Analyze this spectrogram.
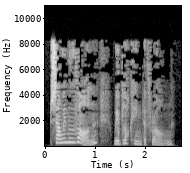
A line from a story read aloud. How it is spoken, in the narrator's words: she said brightly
